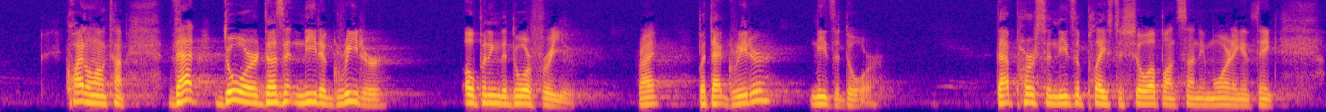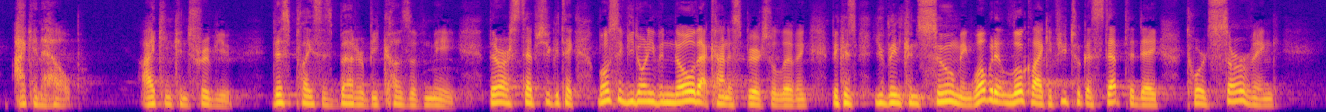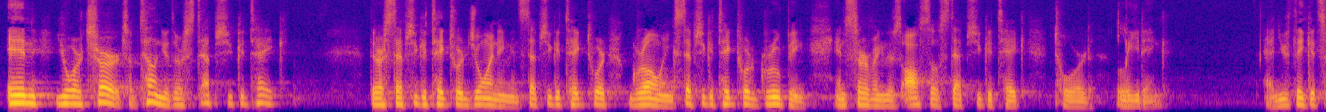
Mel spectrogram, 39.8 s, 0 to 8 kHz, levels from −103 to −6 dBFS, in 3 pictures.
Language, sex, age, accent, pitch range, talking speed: English, male, 30-49, American, 115-160 Hz, 195 wpm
